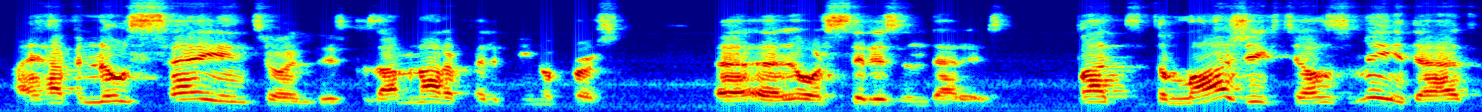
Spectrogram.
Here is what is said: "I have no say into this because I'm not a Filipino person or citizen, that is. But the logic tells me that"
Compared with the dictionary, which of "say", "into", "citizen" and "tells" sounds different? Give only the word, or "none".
none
